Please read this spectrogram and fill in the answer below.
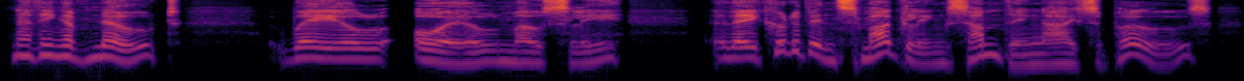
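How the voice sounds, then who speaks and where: A man's voice: fairly high pitch, expressive, unhurried, a little mellow, no room sound, clean studio sound, pitched above the performer's own voice. A man voicing a wry, guarded female investigator in an audiobook, with a cool manner. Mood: musing. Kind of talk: audiobook character dialogue.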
